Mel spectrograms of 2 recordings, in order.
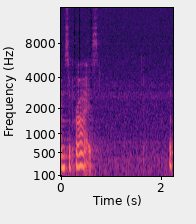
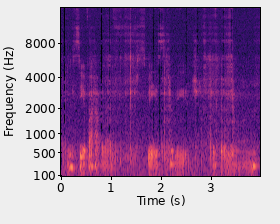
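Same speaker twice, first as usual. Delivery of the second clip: soft unvoiced whisper; 13 dB quieter than usual. Real, not acted. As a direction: whisper it under your breath. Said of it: "whispering asides to listener".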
